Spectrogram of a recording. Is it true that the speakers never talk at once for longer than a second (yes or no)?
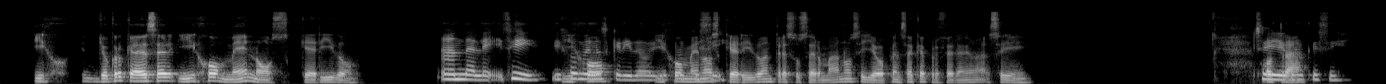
no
